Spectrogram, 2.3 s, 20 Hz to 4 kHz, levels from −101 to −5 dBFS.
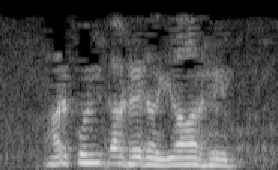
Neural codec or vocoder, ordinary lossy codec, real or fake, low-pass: codec, 16 kHz, 4 kbps, FunCodec, trained on LibriTTS, 50 frames a second; MP3, 16 kbps; fake; 3.6 kHz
